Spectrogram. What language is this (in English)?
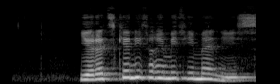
Kabyle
